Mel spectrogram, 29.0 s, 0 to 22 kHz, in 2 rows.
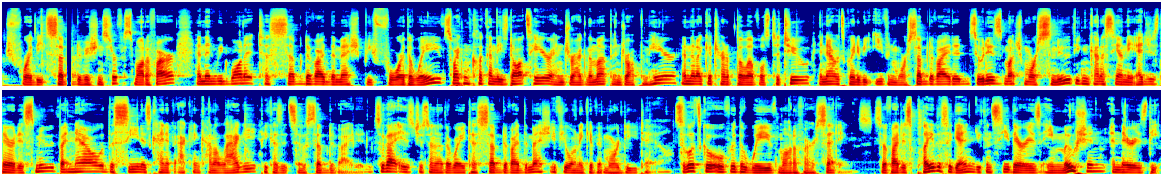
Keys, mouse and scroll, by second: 0.4 Return, 6.3-7.6 drag, 9.0 click, 9.8 space, 11.2 middle click, 11.3-12.1 scroll down 1, 11.4 middle click, 12.5-13.3 scroll up 1, 13.1 space, 14.2 space, 17.0 middle click, 17.4 space, 20.2 click, 20.6 scroll down 1, 20.8-21.3 middle drag, 21.5 shift+middle click, 21.9 middle click, 22.1 shift+middle drag, 22.7 middle click, 22.8 ctrl+b, 23.5 click, 24.3-24.7 scroll up 3, 24.7-25.6 middle drag, 25.6 space, 26.1 shift+middle click, 26.3-27.2 shift+middle drag.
